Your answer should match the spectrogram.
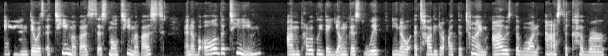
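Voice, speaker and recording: A woman in her thirties from Ethiopia, telling her own story in an interview, candid and animated, often acting out what people said. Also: mid-range voice, normal speed, no room sound. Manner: frank, animated, acts out quoted dialogue. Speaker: guest.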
